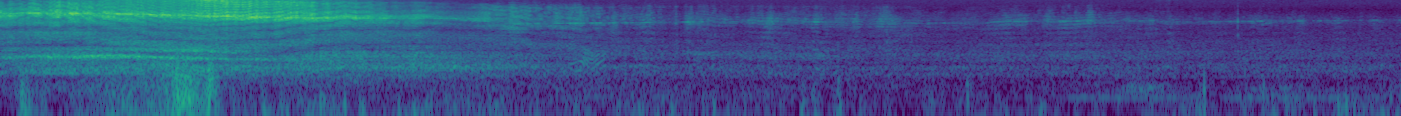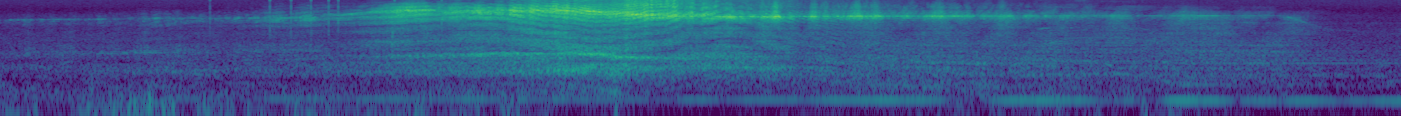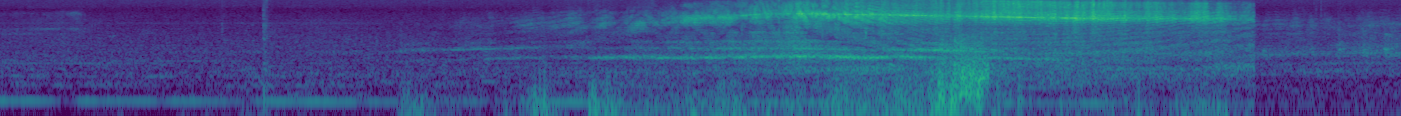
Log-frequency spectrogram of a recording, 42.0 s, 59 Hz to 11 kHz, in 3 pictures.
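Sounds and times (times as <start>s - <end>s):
model jet fan whining: 0.0s - 42.0s.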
